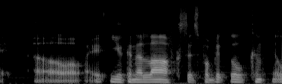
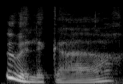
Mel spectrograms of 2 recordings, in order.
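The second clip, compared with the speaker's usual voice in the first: slow, loud, drawn-out sultry French; sensual tape woman; 7 dB louder, slower than usual. Retold or imitated. Retelling the French class tape, mock sensual. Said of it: "in a really sensual way".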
